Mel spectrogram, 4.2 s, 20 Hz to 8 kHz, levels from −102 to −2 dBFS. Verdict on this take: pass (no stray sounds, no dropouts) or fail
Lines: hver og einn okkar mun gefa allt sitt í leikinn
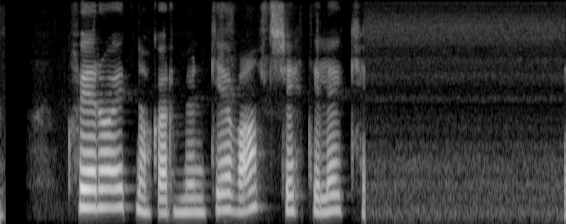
pass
